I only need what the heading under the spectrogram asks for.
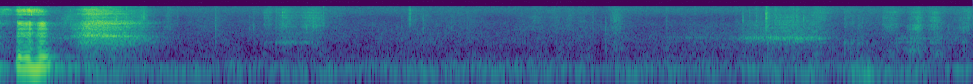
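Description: Scratchy strokes of a pen on paper come in a few short bursts with pauses between, as someone writes freely on a page while unable to see, over a low steady background rumble.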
